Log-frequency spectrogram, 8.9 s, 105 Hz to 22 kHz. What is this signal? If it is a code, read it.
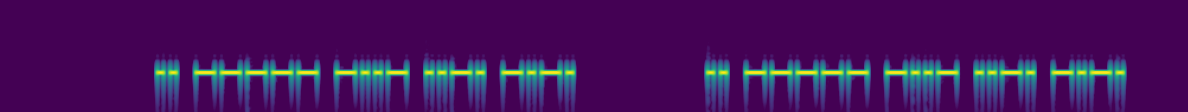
Morse code, heard as a keyed tone, about 25 wpm, 700 Hz. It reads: I0XFC I0XFC
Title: DXCC-100 Call Signs - 5 Characters - Repeated 3x - 25wpm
